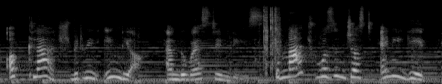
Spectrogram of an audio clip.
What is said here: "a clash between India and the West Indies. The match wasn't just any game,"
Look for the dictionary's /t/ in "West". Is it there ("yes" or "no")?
yes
